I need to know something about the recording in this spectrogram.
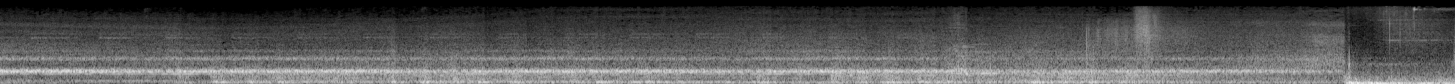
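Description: Water swirls and bubbles around a swimmer underwater.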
